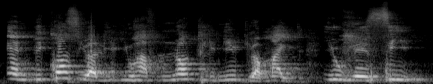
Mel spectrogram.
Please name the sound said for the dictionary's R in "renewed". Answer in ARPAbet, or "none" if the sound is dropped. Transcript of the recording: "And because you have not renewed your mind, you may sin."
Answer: L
